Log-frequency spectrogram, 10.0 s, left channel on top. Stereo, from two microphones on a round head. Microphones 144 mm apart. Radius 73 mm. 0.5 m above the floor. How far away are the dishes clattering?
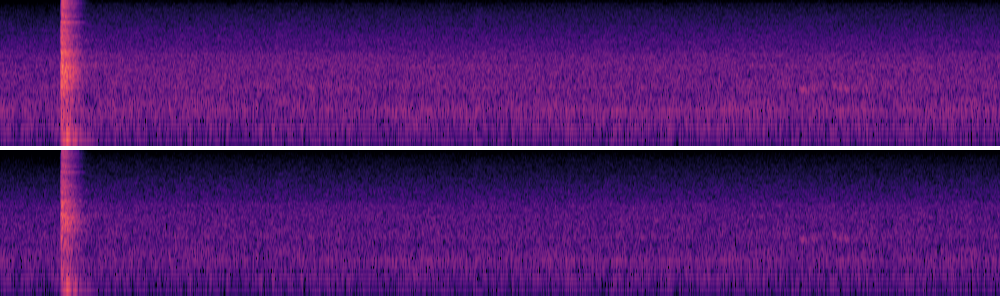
About 0.5 m.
